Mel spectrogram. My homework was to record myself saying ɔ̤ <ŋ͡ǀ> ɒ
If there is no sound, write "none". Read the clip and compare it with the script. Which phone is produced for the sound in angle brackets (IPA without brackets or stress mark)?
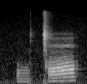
ǀ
